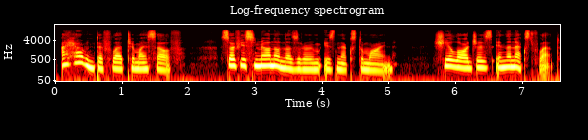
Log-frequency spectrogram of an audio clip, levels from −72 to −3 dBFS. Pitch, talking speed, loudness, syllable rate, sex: 205 Hz, 140 wpm, -18 LUFS, 4.1 syllables/s, female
